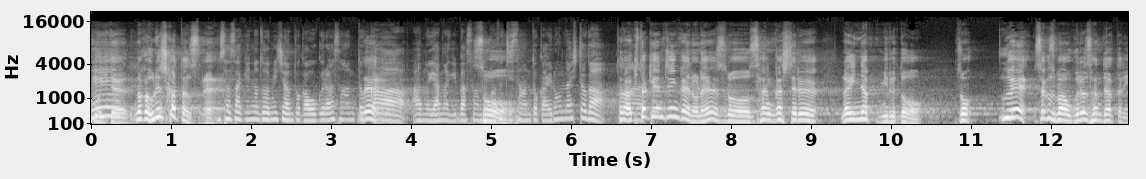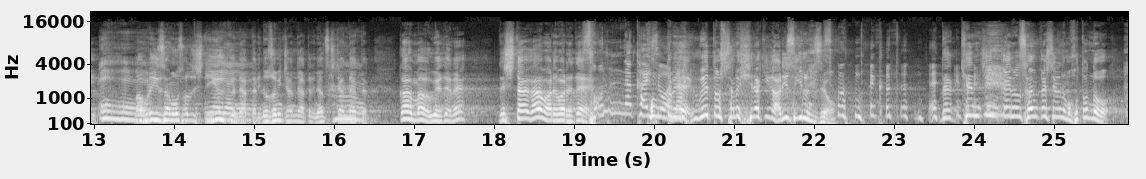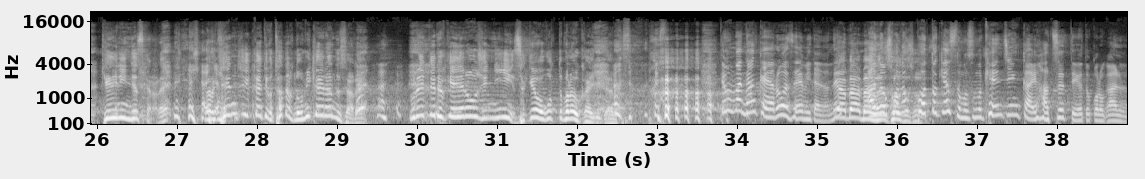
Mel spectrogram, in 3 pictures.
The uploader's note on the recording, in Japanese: 秋田県内最大級のテーマパーク！？ イオンモール秋田にて公開収録が実現。大勢の観衆を前に、秋田話にも花が咲きました。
